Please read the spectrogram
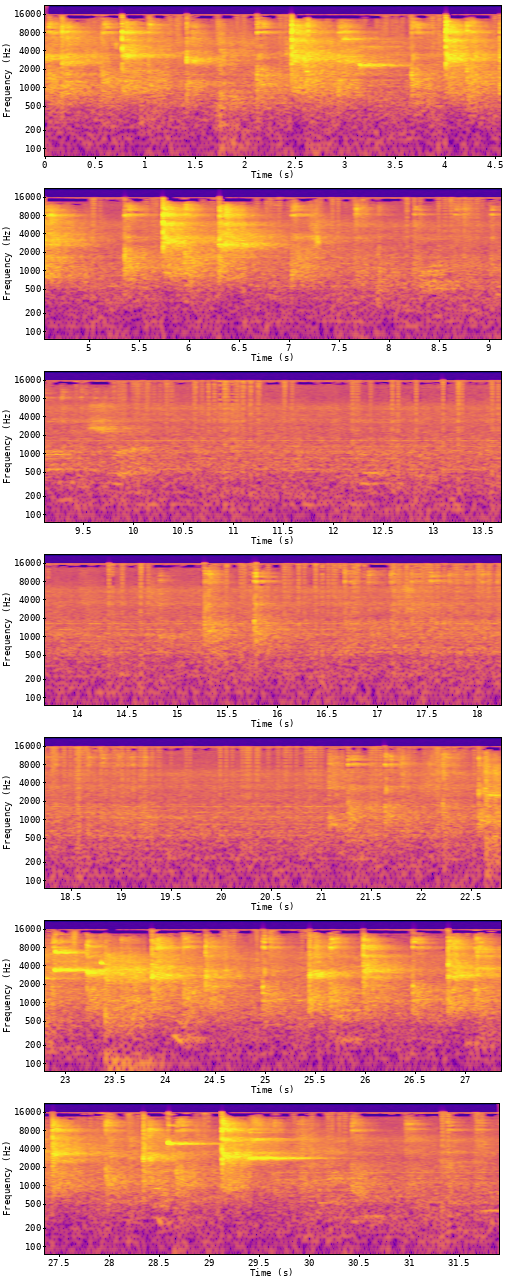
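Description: Table tennis rallies: the ball clicking back and forth off the paddles and table in quick exchanges, in two bursts with a lull between points. A steady low hum runs underneath.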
